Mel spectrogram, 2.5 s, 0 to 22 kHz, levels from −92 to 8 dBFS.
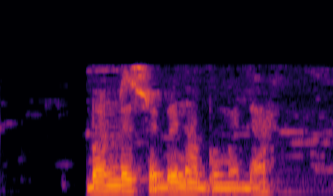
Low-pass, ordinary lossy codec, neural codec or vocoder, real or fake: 5.4 kHz; MP3, 48 kbps; none; real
